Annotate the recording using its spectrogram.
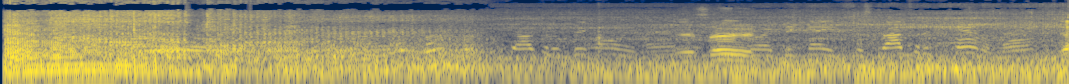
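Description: Engines of a pack of four-wheelers (ATVs) and dirt bikes running together in the first few seconds. A man's voice then talks over steady engine noise that carries on in the background.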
